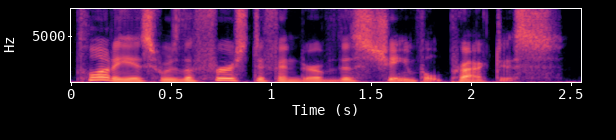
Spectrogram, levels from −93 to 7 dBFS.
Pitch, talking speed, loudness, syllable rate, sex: 165 Hz, 210 wpm, -20 LUFS, 6.5 syllables/s, male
